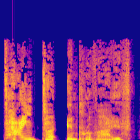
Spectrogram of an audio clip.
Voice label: hurt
